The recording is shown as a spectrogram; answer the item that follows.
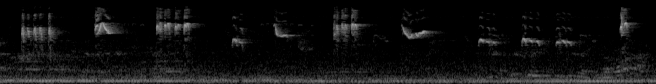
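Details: Oriental magpie-robin in full, varied song for training competition birds: separated phrases of sharp upslurs and downward-swooping whistles, each note crisp and bright, spaced about half a second apart.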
